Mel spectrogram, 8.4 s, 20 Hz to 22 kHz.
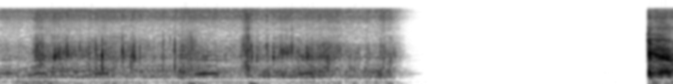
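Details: A shelduck pair (male and female) on an afternoon safari in South Africa, 19 September 2020, give short, low, nasal honks about once a second as an alarm, over a steady insect hiss; the sound then drops out briefly.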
